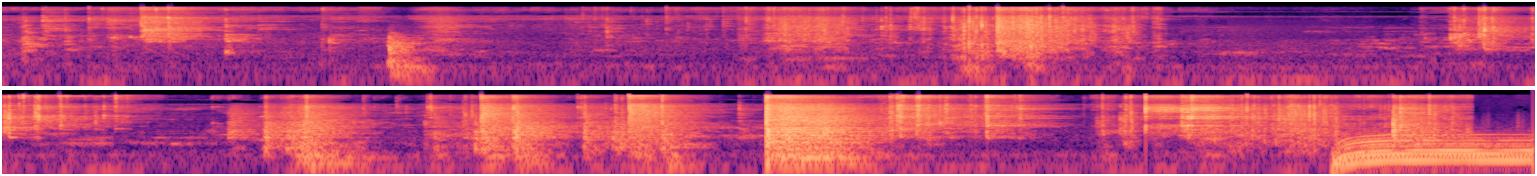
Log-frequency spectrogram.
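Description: Cordless drill run in short, irregular bursts against the aluminium sliding-door frame, with sharp knocks between them. Near the end a sustained, bell-like music chime begins.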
